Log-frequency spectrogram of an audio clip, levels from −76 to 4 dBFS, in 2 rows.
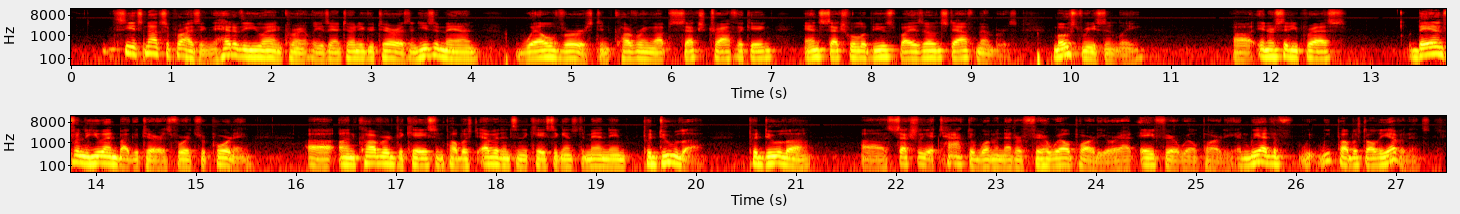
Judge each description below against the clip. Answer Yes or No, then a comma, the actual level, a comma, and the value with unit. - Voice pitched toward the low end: Yes, low, 105 Hz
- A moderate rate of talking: Yes, average, 190 wpm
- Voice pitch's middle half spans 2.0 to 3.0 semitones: No, average, 3.7 semitones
